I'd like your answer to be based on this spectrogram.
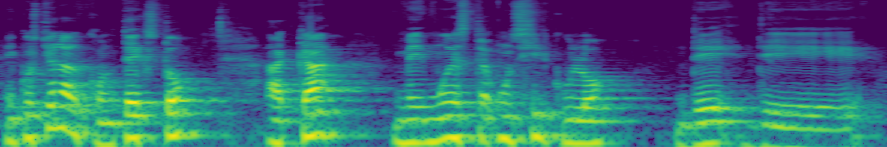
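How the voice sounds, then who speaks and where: Bolivian male church teacher, dark tone, casual explainer, roomy recording. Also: mid-range voice, slow. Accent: Bolivian Spanish. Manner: explains with many filler tags and restarts. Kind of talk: conversational Bible teaching. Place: church room. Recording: roomy echo.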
